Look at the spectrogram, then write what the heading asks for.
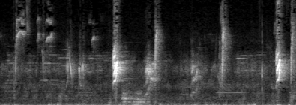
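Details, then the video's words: A monjita just starting to sing, warming up before a full song bout, gives scattered high, thin chirps and short twittered notes, with two sharper loud chips standing out, in a quiet setting. "monjita empezando a cantar"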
